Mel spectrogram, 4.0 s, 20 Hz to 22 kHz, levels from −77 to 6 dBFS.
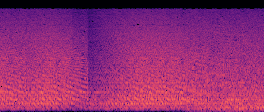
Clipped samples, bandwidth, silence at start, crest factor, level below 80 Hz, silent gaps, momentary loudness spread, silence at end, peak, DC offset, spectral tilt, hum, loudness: under 0.1%; 16 kHz; 0 s; 12 dB; -48 dBFS; none; 5 LU; 0 s; -6 dBFS; under 0.1%; -2.5 dB/octave; none; -17 LUFS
